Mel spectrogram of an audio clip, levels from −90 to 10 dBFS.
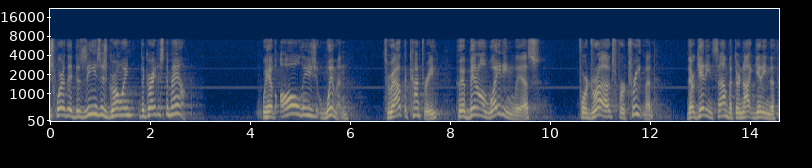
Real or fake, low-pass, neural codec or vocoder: real; 7.2 kHz; none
